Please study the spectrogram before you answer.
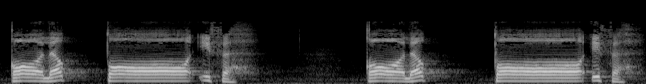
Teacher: حرف تی دو نقطه به طور کلی ادغام میشود در حرف تا، پس به تی دو نقطه اینجا میگن مدغم قالت، و به تا میگوین مدغمون فی.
